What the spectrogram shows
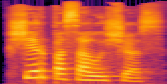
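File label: "серпасалысьӧс" Komi, female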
